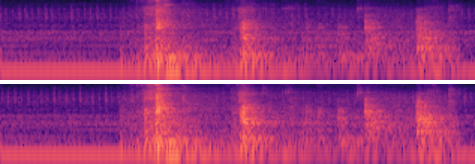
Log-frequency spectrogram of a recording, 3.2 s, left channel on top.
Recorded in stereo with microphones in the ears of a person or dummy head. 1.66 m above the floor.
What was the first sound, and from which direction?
A cupboard door, 15° right (ahead or behind).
